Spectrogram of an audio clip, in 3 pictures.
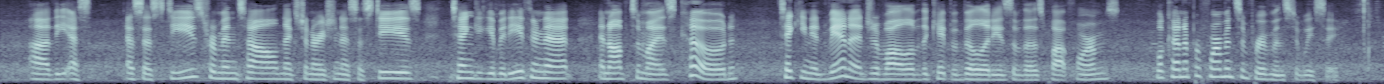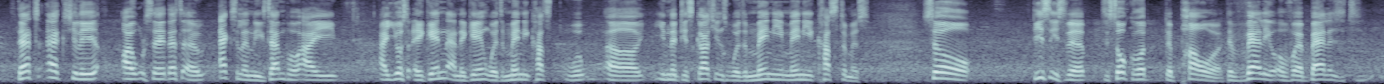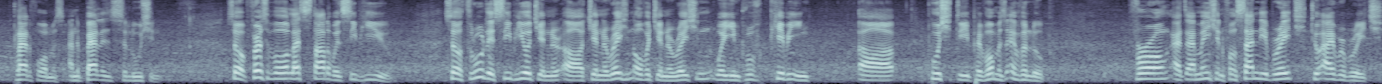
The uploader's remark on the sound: Live from HP Discover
